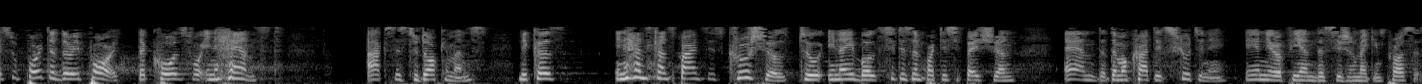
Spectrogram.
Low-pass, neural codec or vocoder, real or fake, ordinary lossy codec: 7.2 kHz; none; real; MP3, 24 kbps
